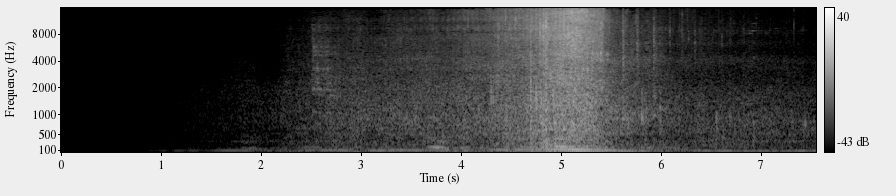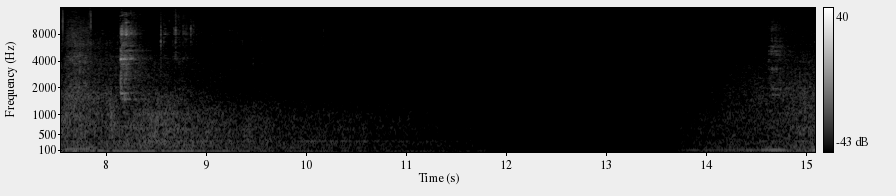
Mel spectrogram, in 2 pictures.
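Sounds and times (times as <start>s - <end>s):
car speeding past: 1.2s - 11.1s.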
